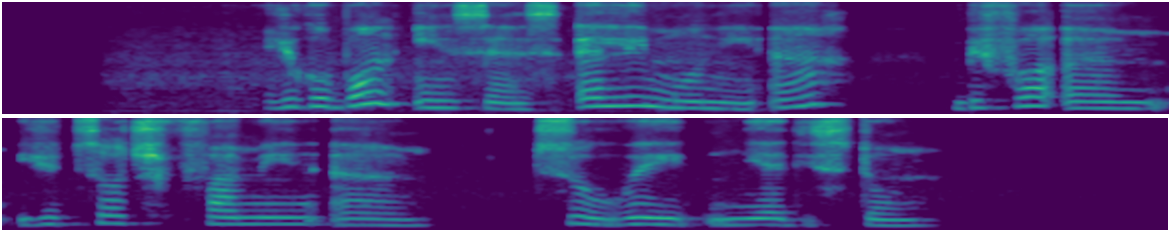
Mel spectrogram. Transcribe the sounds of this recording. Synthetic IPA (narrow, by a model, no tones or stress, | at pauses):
juɡobɔ̃nĩnsɛ̃nsɛlimɔniʔã | bifɔʔəmjutʰɔt͡ʃfamĩnəm | tʰuwetniədistõn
